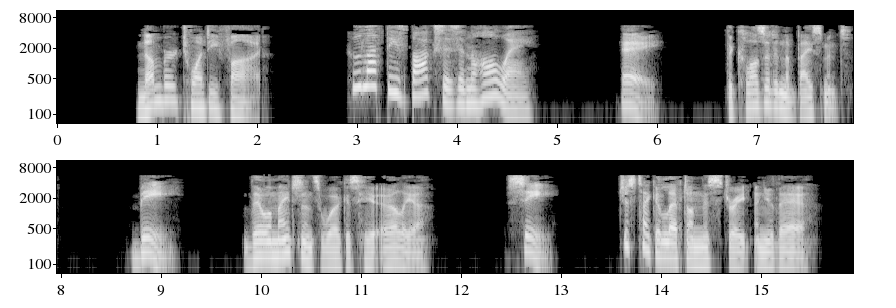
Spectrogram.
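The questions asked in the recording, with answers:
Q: Who left these boxes in the hallway?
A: B: There were maintenance workers here earlier.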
